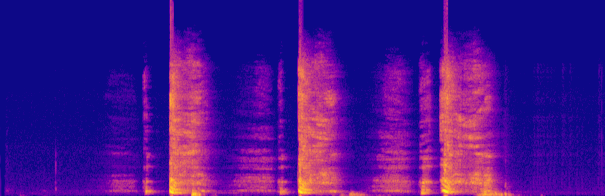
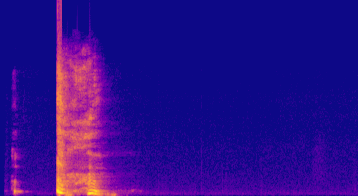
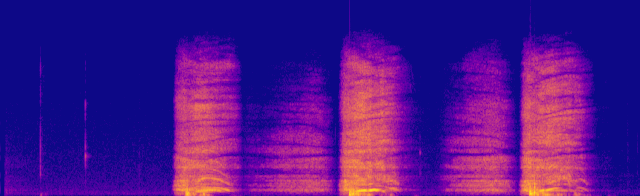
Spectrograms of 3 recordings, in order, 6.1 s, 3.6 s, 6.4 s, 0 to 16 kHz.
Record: {"three_cough_length": "6.1 s", "three_cough_amplitude": 32768, "three_cough_signal_mean_std_ratio": 0.27, "cough_length": "3.6 s", "cough_amplitude": 32768, "cough_signal_mean_std_ratio": 0.21, "exhalation_length": "6.4 s", "exhalation_amplitude": 32768, "exhalation_signal_mean_std_ratio": 0.36, "survey_phase": "beta (2021-08-13 to 2022-03-07)", "age": "45-64", "gender": "Male", "wearing_mask": "No", "symptom_cough_any": true, "symptom_runny_or_blocked_nose": true, "symptom_fatigue": true, "symptom_headache": true, "smoker_status": "Never smoked", "respiratory_condition_asthma": true, "respiratory_condition_other": false, "recruitment_source": "Test and Trace", "submission_delay": "2 days", "covid_test_result": "Positive", "covid_test_method": "RT-qPCR", "covid_ct_value": 25.7, "covid_ct_gene": "ORF1ab gene", "covid_ct_mean": 25.8, "covid_viral_load": "3300 copies/ml", "covid_viral_load_category": "Minimal viral load (< 10K copies/ml)"}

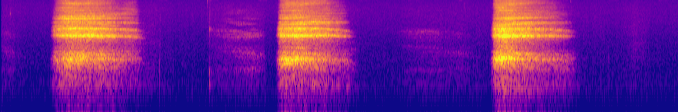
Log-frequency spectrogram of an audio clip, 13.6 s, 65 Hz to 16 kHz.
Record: {"exhalation_length": "13.6 s", "exhalation_amplitude": 1117, "exhalation_signal_mean_std_ratio": 0.43, "survey_phase": "beta (2021-08-13 to 2022-03-07)", "age": "65+", "gender": "Male", "wearing_mask": "No", "symptom_runny_or_blocked_nose": true, "smoker_status": "Never smoked", "respiratory_condition_asthma": false, "respiratory_condition_other": false, "recruitment_source": "REACT", "submission_delay": "1 day", "covid_test_result": "Negative", "covid_test_method": "RT-qPCR"}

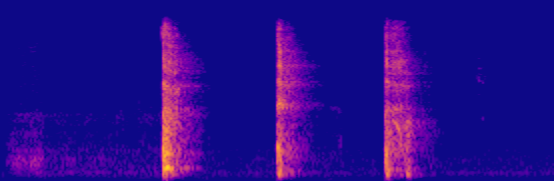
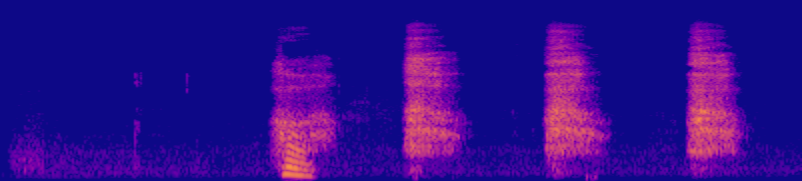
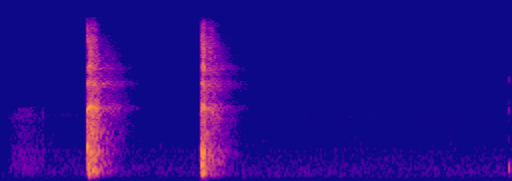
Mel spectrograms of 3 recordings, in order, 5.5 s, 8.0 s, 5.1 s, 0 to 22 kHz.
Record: {"three_cough_length": "5.5 s", "three_cough_amplitude": 32001, "three_cough_signal_mean_std_ratio": 0.19, "exhalation_length": "8.0 s", "exhalation_amplitude": 6399, "exhalation_signal_mean_std_ratio": 0.39, "cough_length": "5.1 s", "cough_amplitude": 15549, "cough_signal_mean_std_ratio": 0.19, "survey_phase": "beta (2021-08-13 to 2022-03-07)", "age": "45-64", "gender": "Female", "wearing_mask": "No", "symptom_sore_throat": true, "symptom_onset": "12 days", "smoker_status": "Never smoked", "respiratory_condition_asthma": false, "respiratory_condition_other": false, "recruitment_source": "REACT", "submission_delay": "1 day", "covid_test_result": "Negative", "covid_test_method": "RT-qPCR", "influenza_a_test_result": "Negative", "influenza_b_test_result": "Negative"}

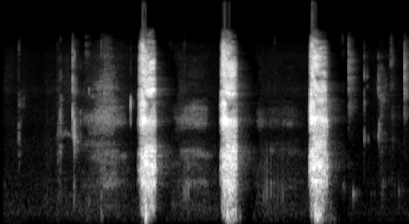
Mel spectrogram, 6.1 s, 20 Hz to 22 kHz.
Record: {"exhalation_length": "6.1 s", "exhalation_amplitude": 30126, "exhalation_signal_mean_std_ratio": 0.29, "survey_phase": "beta (2021-08-13 to 2022-03-07)", "age": "45-64", "gender": "Female", "wearing_mask": "No", "symptom_none": true, "smoker_status": "Never smoked", "respiratory_condition_asthma": false, "respiratory_condition_other": false, "recruitment_source": "REACT", "submission_delay": "3 days", "covid_test_result": "Negative", "covid_test_method": "RT-qPCR", "influenza_a_test_result": "Negative", "influenza_b_test_result": "Negative"}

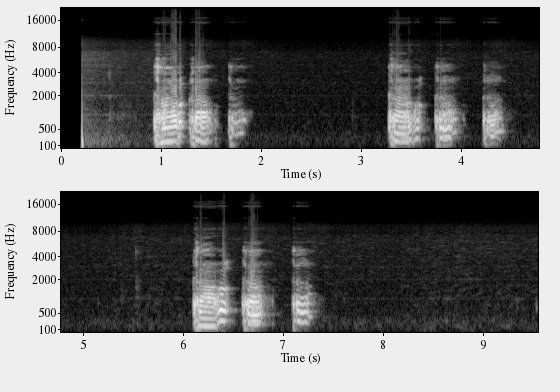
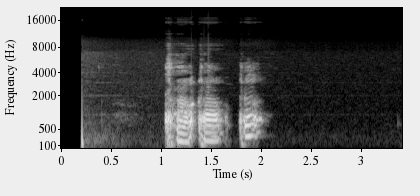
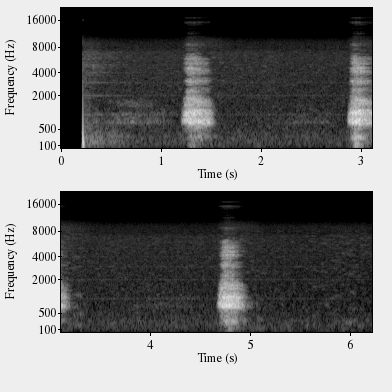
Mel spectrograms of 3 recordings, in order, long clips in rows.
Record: {"three_cough_length": "9.6 s", "three_cough_amplitude": 32768, "three_cough_signal_mean_std_ratio": 0.37, "cough_length": "3.4 s", "cough_amplitude": 32768, "cough_signal_mean_std_ratio": 0.37, "exhalation_length": "6.2 s", "exhalation_amplitude": 31379, "exhalation_signal_mean_std_ratio": 0.28, "survey_phase": "beta (2021-08-13 to 2022-03-07)", "age": "65+", "gender": "Female", "wearing_mask": "No", "symptom_none": true, "smoker_status": "Never smoked", "respiratory_condition_asthma": false, "respiratory_condition_other": false, "recruitment_source": "REACT", "submission_delay": "1 day", "covid_test_result": "Negative", "covid_test_method": "RT-qPCR", "influenza_a_test_result": "Negative", "influenza_b_test_result": "Negative"}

